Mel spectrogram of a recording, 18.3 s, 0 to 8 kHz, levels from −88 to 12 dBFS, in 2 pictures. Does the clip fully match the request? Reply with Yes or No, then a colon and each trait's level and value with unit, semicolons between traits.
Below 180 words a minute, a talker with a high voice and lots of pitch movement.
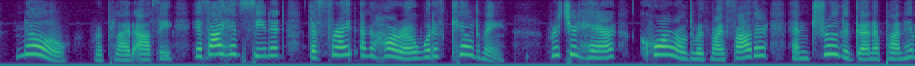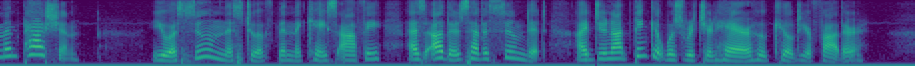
No: average, 185 wpm; very high, 255 Hz; wide, 8.8 semitones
